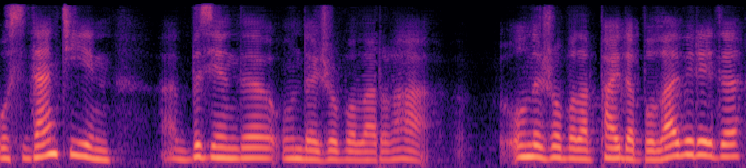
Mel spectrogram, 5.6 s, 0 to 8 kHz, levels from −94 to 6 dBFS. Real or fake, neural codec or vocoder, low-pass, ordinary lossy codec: fake; codec, 16 kHz, about 1 kbps, DyCAST, with the encoder's durations; 7.2 kHz; AAC, 32 kbps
